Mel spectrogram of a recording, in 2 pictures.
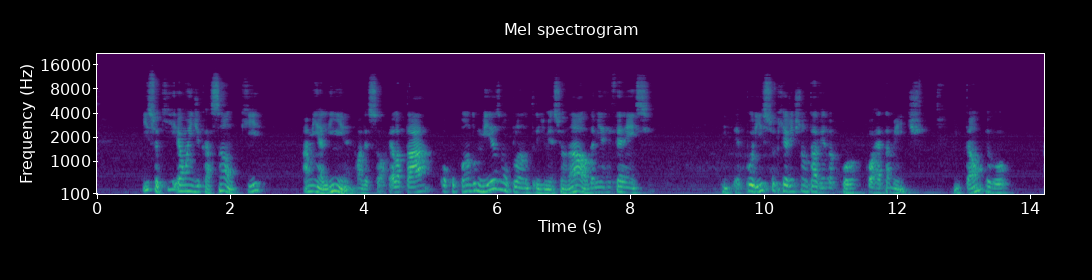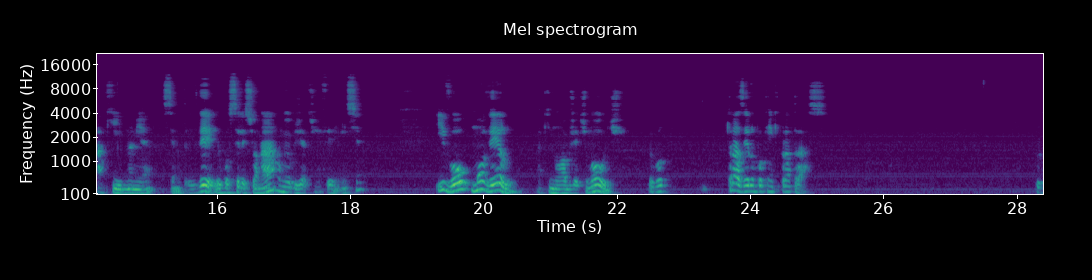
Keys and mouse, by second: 0.8 ctrl+middle click, 2.1-3.4 middle drag, 3.6-12.2 middle drag, 13.9-16.0 middle drag, 17.0 click, 20.0 click, 20.9 click, 22.0 click, 22.6 middle click, 24.1-27.6 drag.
